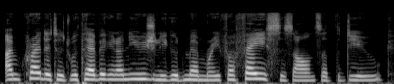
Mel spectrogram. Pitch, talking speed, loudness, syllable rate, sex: 215 Hz, 200 wpm, -19 LUFS, 6.2 syllables/s, female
